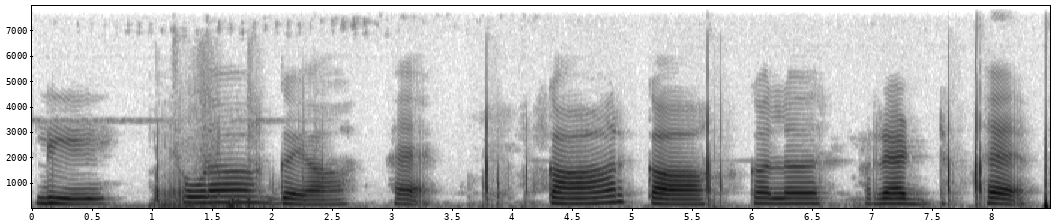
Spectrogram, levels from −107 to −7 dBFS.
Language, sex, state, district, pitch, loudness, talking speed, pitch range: Hindi, male, Punjab, Fazilka, 205 Hz, -20 LUFS, 65 wpm, 185-210 Hz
